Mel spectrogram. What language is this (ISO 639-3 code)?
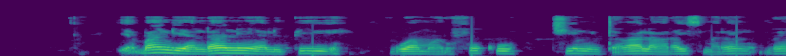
swa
